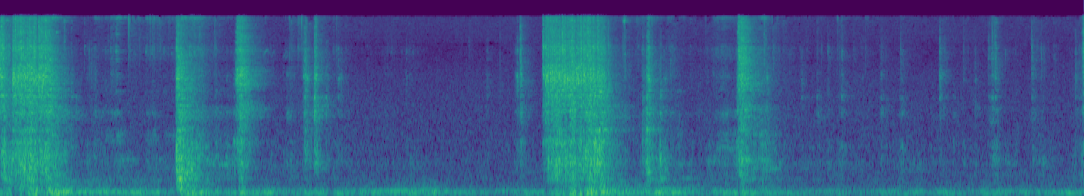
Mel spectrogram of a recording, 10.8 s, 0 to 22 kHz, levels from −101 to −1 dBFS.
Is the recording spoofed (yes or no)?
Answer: no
